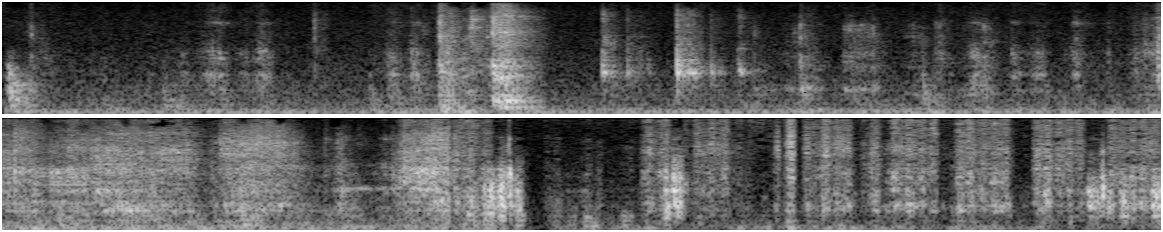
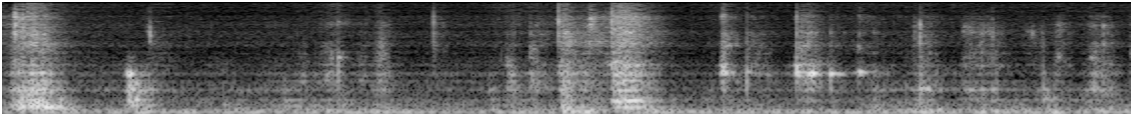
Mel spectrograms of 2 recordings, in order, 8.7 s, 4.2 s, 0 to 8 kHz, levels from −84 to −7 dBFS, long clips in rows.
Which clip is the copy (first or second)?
second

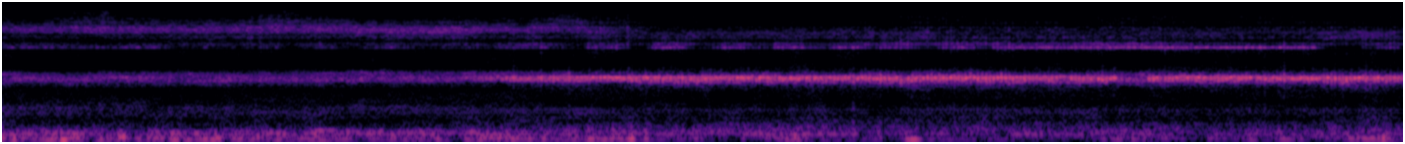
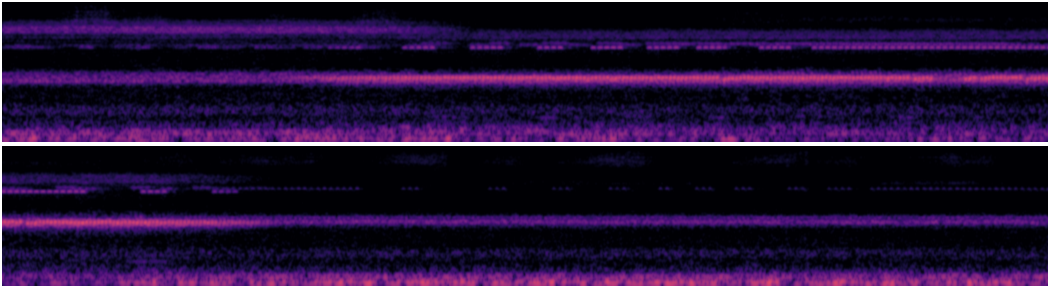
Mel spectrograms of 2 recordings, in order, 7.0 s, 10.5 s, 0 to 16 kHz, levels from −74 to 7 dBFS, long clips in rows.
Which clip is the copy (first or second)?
first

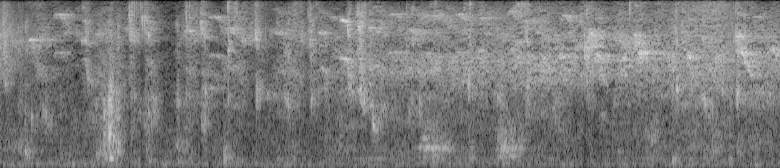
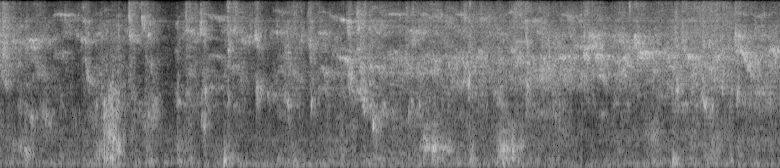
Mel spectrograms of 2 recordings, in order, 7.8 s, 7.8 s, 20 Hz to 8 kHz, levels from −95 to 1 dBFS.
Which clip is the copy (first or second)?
second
